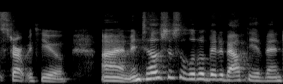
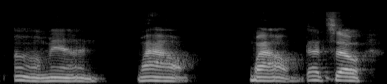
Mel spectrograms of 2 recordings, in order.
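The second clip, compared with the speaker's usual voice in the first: very slow, drawn-out, choked-up voice. Reacting to a story about selfless veterans: choked up. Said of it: "I'm getting a little choked up here".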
